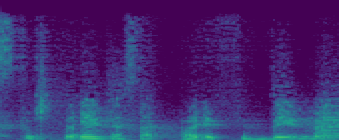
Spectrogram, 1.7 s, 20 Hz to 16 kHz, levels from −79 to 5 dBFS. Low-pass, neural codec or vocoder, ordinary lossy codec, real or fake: 14.4 kHz; codec, 44.1 kHz, 0.9 kbps, DAC; MP3, 64 kbps; fake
